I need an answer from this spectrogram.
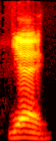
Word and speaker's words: Ye: West yay I guess is it Yi is that how you pronounce it yi yay there you go okay well it's a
